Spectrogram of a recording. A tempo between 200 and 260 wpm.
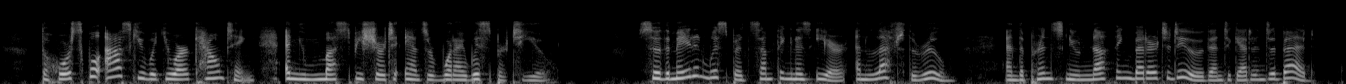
Yes: fast, 205 wpm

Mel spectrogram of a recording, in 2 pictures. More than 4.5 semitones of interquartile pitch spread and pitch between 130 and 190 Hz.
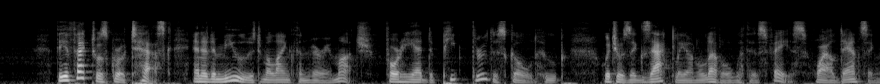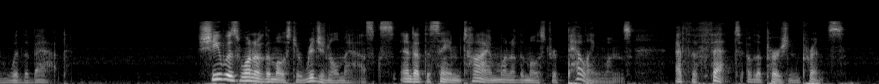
No: wide, 5.6 semitones; low, 105 Hz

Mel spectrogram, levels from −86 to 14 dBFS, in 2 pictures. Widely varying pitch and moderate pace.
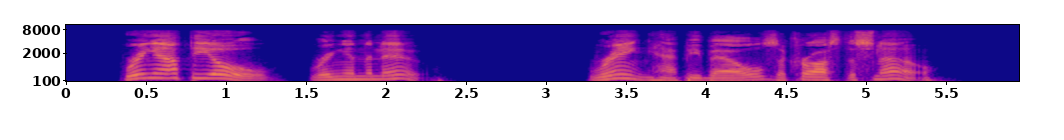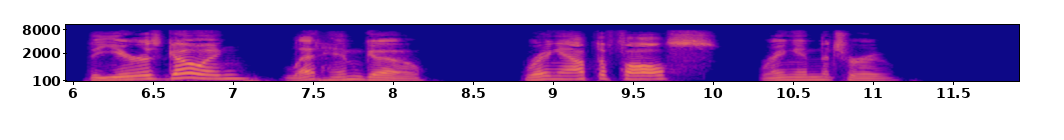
Yes: wide, 7.4 semitones; average, 145 wpm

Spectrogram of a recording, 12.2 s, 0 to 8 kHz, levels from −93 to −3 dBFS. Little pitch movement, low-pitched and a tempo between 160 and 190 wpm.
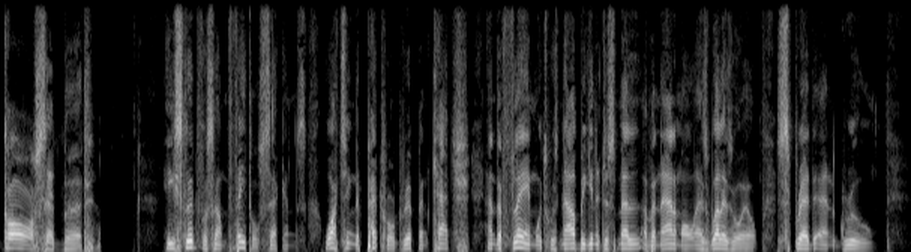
No: average, 3.6 semitones; low, 130 Hz; average, 165 wpm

